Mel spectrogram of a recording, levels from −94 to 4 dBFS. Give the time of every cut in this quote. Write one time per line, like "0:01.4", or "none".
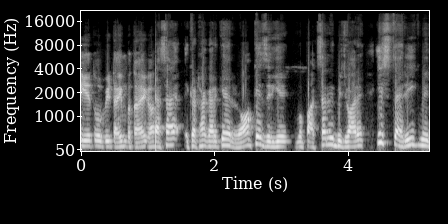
0:01.1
